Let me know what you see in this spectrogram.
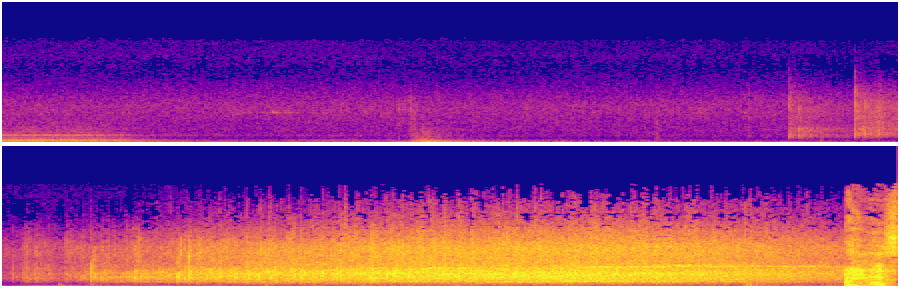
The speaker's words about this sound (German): dass sekundenlang andächtige Stille ja, herrscht, bis irgendjemand mal so ganz zaghaft anfängt zu applaudieren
